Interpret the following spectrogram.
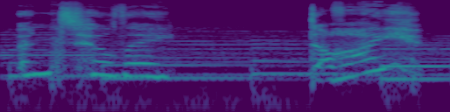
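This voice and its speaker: A woman's voice: very high-pitched, lively intonation, extremely slow, loud music behind the voice, heavily acted. An actress voicing a timid, curious young girl witch who stammers hesitantly. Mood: nervous.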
